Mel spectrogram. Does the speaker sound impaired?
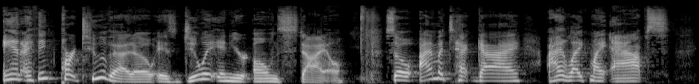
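No.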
